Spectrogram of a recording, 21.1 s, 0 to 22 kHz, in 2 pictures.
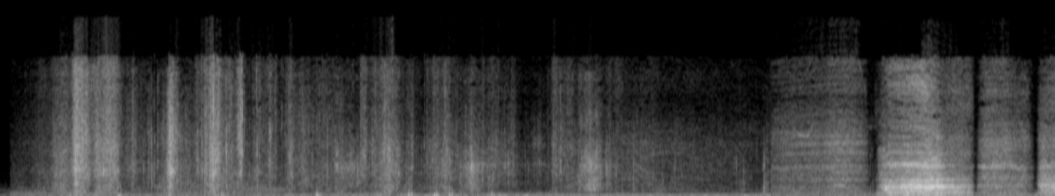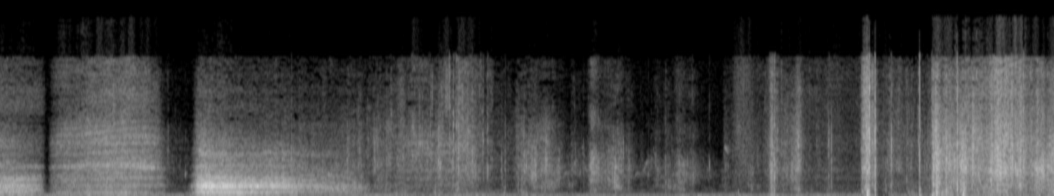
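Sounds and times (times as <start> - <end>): person breathing heavily: 6.2 - 15.1.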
